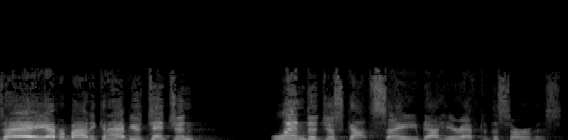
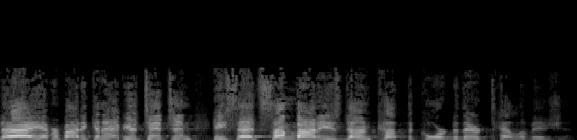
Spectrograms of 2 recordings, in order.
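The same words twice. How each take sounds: First: Loud, high call for attention; pastor's announcement. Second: Much louder, higher excited shout. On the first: Pastor calling out to diners in the hall, loud announcement. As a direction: call over the fellowship hall crowd. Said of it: "he says". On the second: Preacher bursting in about the cut cord, excited shout. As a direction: whoop it out to the whole room. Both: Retold or imitated.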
